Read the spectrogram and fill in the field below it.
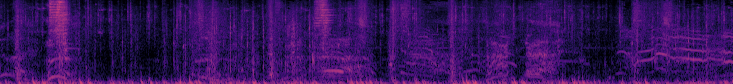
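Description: Horse hooves pound steadily at a gallop.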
